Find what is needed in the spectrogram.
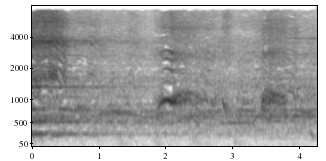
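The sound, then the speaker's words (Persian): A baby cries in a few strained, wailing bursts separated by brief quieter pauses, over a steady background hiss. “عزیزم آروم باش، چرا اینجور داری گریه میکنی؟”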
